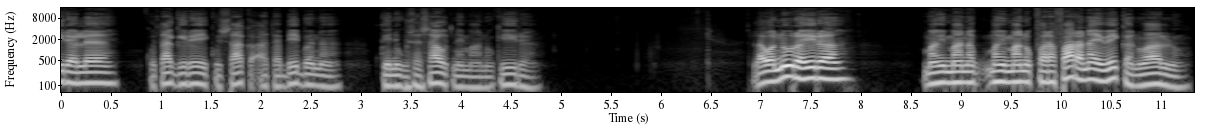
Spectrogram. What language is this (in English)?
Geser-Gorom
